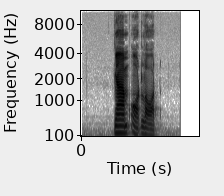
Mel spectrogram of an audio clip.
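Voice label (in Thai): "งามออดหลอด" ภาษาโคราช; งามบริสุทธิ์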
